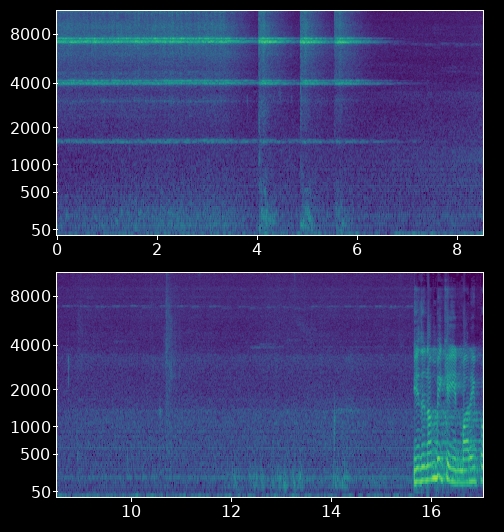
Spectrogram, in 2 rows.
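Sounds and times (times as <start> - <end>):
altar bell ringing: 0.0 - 7.3.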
